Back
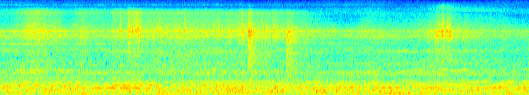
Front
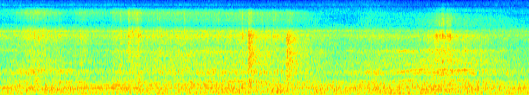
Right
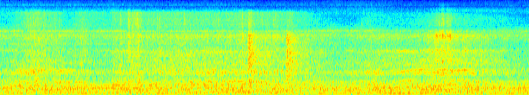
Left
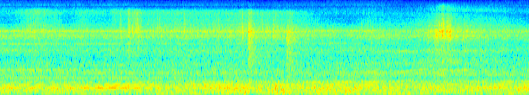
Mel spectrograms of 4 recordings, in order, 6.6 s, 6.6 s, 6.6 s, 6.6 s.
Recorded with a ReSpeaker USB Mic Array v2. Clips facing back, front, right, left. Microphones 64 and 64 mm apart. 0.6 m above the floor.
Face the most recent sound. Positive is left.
turn(degrees=-40)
